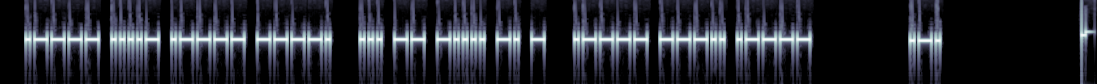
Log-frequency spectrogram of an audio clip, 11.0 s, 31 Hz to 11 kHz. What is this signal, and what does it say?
Morse code, heard as a keyed tone, about 28 wpm, 700 Hz. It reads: 1419 SM6NT 181 R
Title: Worked All Europe DX Contest - QTC Exchange - 28wpm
